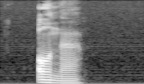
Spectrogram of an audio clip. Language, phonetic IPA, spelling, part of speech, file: Polish, [ˈɔ̃nɛ], one, pronoun, Pl-one.ogg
